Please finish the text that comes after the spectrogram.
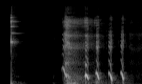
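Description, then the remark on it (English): A single bright clink of coffee mugs tapping together in a toast to Betty White rings out and fades quickly, followed after a short pause by a run of breathy, rhythmic laughter. “Cheers to Betty White with our coffee.”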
